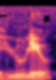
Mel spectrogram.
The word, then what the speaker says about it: Luleå: Ça s'écrit avec un A mais c'est Luleå.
